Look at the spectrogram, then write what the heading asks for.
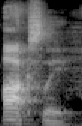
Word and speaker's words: O.XLI: O.XLI. Even though it has a dot in there? It has the dot just for aesthetic.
